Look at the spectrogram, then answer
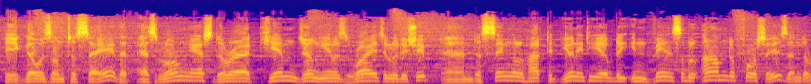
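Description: A man reading scripted documentary narration in a formal, measured manner. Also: fairly high pitch. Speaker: English voice-over narrator.

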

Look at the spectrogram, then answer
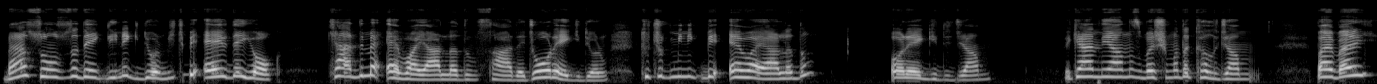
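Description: A woman's voice: high-pitched, expressive, normal speed. A woman voicing a stubborn mother who insists on leaving her family, talking in a dismissive, insistent way in a family role-play. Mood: defiant.

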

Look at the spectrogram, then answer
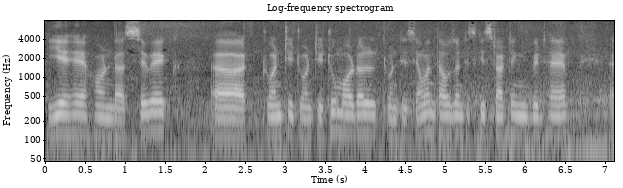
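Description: A man narrating a walkaround video at an outdoor used car auction lot, speaking in a plain, steady, informative way with hesitant fillers. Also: mid-range voice. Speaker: car market vlogger. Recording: outdoor noise behind voice.

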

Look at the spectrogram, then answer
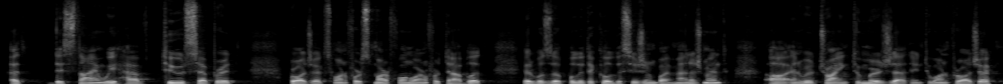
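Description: A young man with a Serbian accent speaks at a conference lectern through a headset mic. His voice is smooth and clear, pitched in the middle range. He talks in a halting way, with fillers and frequent restarts. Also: a little mellow. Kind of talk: technical conference talk.

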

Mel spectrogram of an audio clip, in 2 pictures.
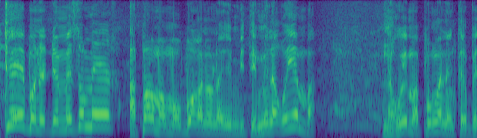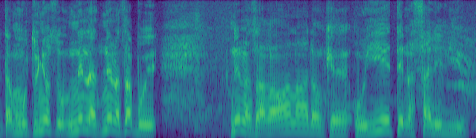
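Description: A man, a show hype man and singer, chatting casually in an interview in a relaxed, halting way. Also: high voice. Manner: mixes French and Lingala, relaxed and halting.

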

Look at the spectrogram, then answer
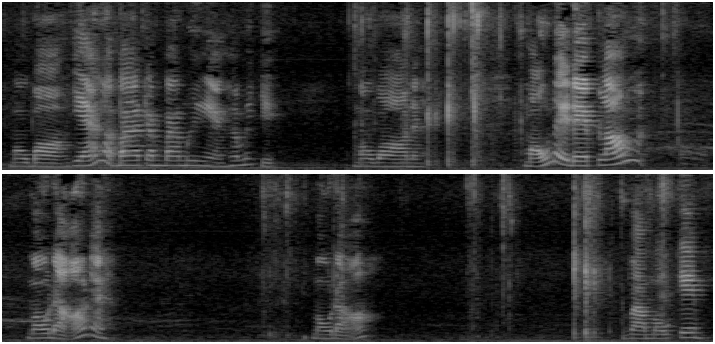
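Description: A woman's voice: mid-range voice, animated, moderate pace, pauses often. A woman in her thirties with a Southern Vietnamese accent, giving persuasive, repetitive live-stream sales patter to viewers from a room, into a phone. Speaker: live-stream shop seller. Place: indoor room with curtains and bagged stock. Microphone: phone a short distance away. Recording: noisy room recording on phone.

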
